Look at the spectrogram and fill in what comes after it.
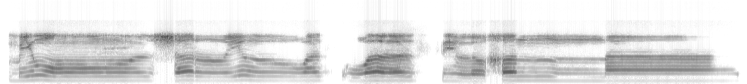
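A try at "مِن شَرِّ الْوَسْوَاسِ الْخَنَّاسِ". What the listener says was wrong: Ya, masih ke hidung ya. Min syarril waswasil khannas. Sil itu jangan sampai mantul, jangan lelenya dihilangkan. Sil khannas.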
